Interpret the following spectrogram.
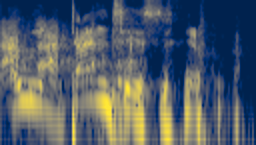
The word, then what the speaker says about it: Ola Dantis: I guess I would want to hear him say, "Welcome, Ola Dantis." What if you got your name wrong? It's like, no, it's not. It's Ola Dantis.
